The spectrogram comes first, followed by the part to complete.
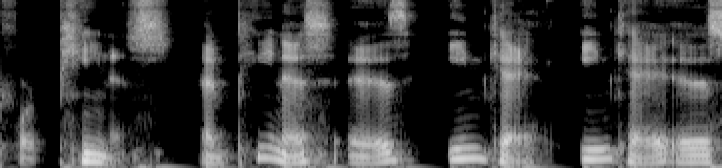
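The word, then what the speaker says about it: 陰茎: And penis is inkei. Inkei is spelled I-N-K-E-I.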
